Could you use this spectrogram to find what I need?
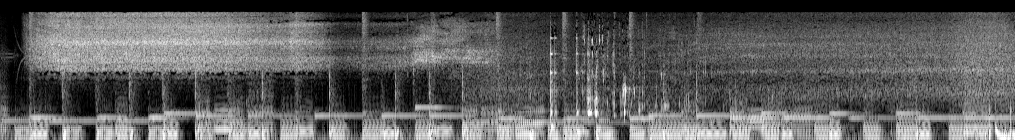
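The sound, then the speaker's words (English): A freshly opened bottle of homemade soda, carbonated with champagne yeast, fizzes with a steady, bright hiss that carries through the whole stretch, fairly loud, with a rhythmic musical tune playing underneath. “It's so fizzy. The ginger ale was not this fizzy.”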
